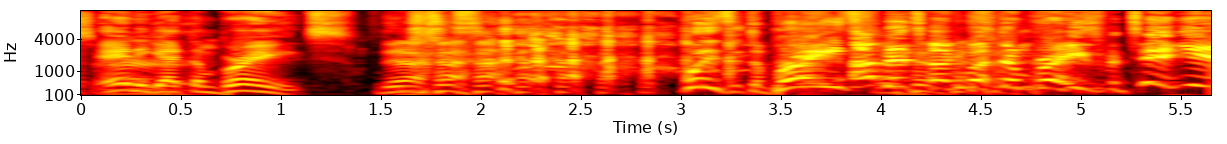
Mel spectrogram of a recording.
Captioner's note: laughing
